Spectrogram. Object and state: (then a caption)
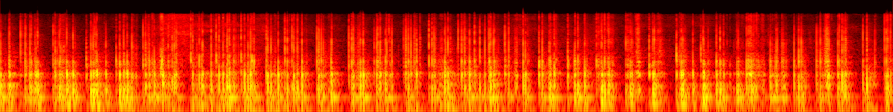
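Leatherette-covered hardcover book. Long matte acrylic nails rapidly tap and scratch the flat black leatherette cover of a closed, thick hardcover book resting on a table. The result is a dense, continuous stream of quick, dry clicks and scratchy rasps with very short decay and a mid-range body.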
